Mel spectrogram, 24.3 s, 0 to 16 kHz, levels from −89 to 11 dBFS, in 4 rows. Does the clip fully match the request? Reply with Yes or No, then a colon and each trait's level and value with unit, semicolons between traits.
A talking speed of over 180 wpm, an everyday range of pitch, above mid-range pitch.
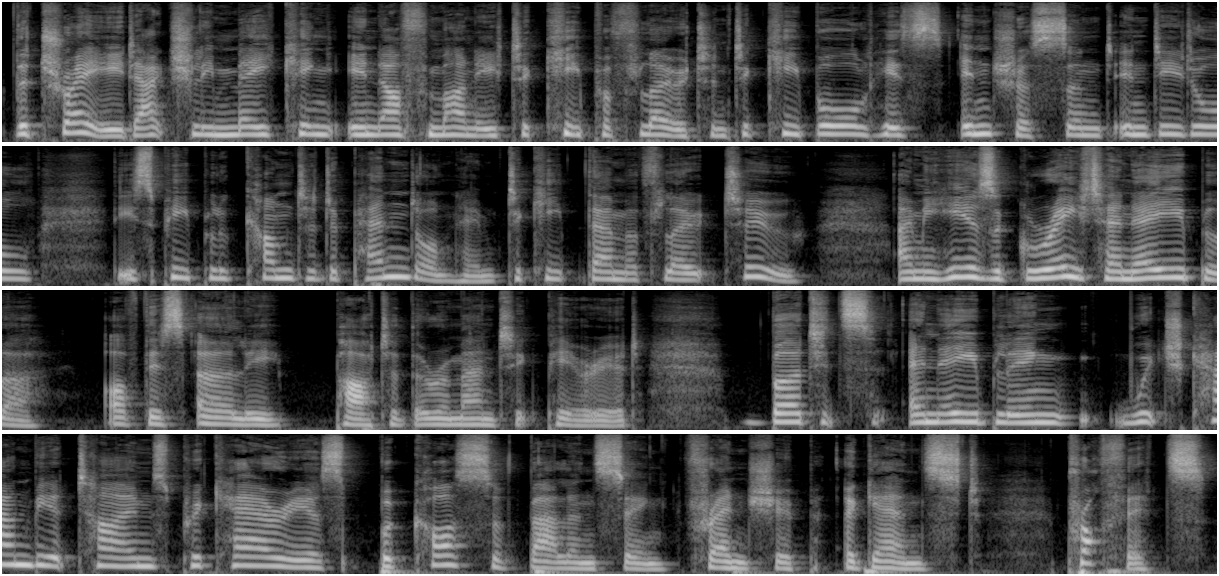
No: average, 150 wpm; average, 4.3 semitones; high, 200 Hz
